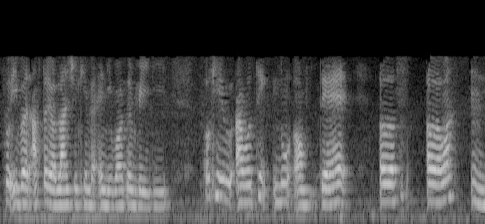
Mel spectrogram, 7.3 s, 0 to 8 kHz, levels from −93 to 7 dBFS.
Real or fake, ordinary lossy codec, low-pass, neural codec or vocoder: real; AAC, 16 kbps; 7.2 kHz; none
